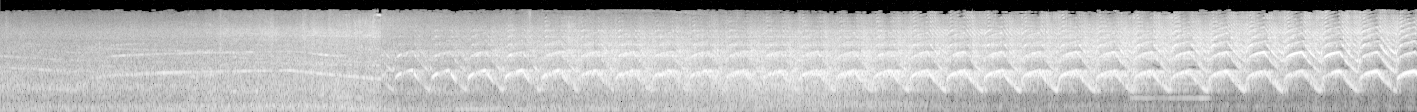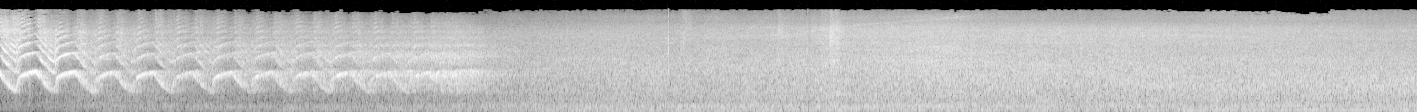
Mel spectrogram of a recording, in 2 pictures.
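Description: NHS ambulance's electronic siren passing on an emergency response. It begins with a slow rising and falling wail, switches to a fast yelp of about three sweeps a second, then cuts off suddenly, leaving road traffic noise.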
